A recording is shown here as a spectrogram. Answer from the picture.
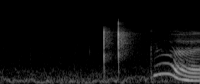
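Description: Two sharp clicks about a fifth of a second apart as a small plastic scent vial is knocked over by a rat, followed by a woman's voice saying a drawn-out, falling "Good" as praise.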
